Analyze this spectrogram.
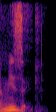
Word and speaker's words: Musick: cool so in house we have Mr music am i pronouncing your last name correctly I'm going ask you yeah music was an epic last name thank you bro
